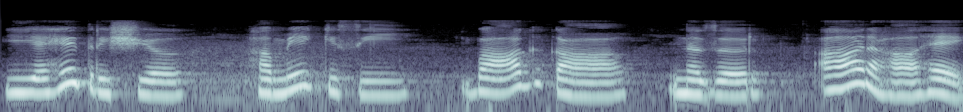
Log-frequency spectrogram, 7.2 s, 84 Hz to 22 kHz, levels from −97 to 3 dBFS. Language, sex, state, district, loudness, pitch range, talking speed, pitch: Hindi, female, Punjab, Fazilka, -15 LUFS, 195-235 Hz, 85 wpm, 215 Hz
